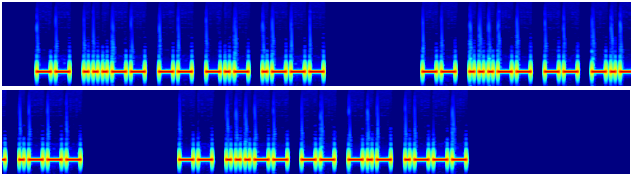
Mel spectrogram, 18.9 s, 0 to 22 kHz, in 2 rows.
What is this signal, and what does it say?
Morse code, heard as a keyed tone, about 17 wpm, 700 Hz. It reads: M3MKJ M3MKJ M3MKJ
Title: DXCC-100 Call Signs - 5 Characters - Repeated 3x - 17wpm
